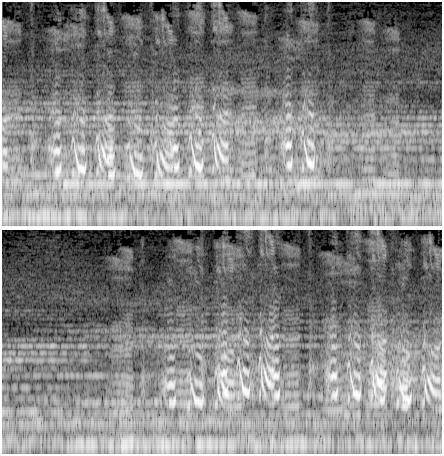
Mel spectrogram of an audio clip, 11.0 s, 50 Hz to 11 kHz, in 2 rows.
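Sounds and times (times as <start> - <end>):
low ominous music drone: 0.0 - 11.0.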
